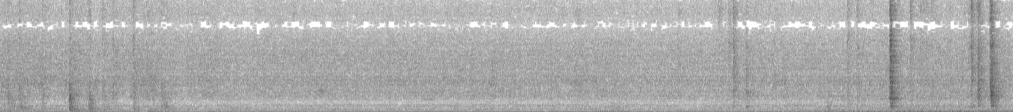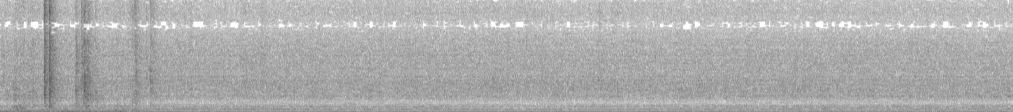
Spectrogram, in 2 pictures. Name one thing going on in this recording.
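Water and laundry slosh inside a washing machine drum.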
